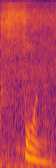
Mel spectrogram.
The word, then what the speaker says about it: phone: also have consonant diagraph like in the word phone the pH there P and H they make just one sound and that is fun they make the sound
